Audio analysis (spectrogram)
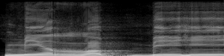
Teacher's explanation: Kemudian huruf B kita tahan dan kita tekan karena terdapat tanda tasdid.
